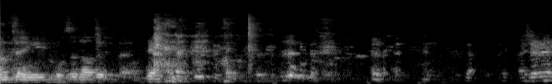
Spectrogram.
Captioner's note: laughter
